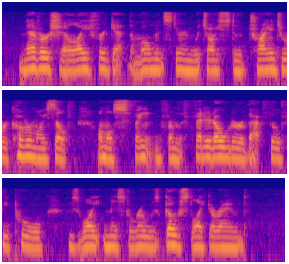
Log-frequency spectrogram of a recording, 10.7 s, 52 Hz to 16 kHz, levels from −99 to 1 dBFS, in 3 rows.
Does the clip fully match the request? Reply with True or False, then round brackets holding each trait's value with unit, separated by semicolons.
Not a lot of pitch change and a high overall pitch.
False (1.8 semitones; 155 Hz)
